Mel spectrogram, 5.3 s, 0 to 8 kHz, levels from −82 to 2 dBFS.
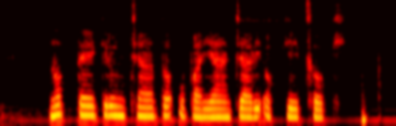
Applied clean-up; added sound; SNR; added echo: neural mask model RNNoise.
